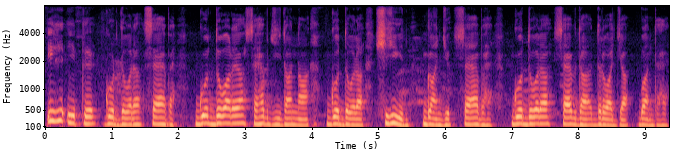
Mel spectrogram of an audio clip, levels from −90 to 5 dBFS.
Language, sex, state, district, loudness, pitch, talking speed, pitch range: Punjabi, female, Punjab, Kapurthala, -14 LUFS, 155 Hz, 135 wpm, 140-170 Hz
